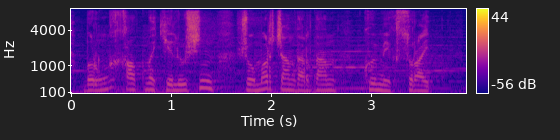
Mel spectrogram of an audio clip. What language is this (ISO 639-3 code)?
kaz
